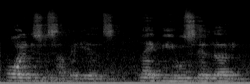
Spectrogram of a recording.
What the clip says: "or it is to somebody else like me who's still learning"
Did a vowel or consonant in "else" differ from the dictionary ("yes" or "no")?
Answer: no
